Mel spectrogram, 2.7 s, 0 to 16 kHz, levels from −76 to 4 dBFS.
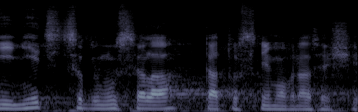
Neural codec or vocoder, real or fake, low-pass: codec, 44.1 kHz, 7.8 kbps, Pupu-Codec; fake; 14.4 kHz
